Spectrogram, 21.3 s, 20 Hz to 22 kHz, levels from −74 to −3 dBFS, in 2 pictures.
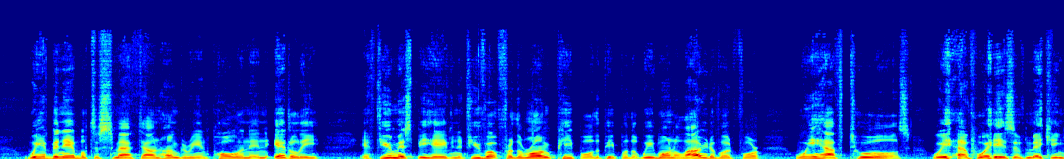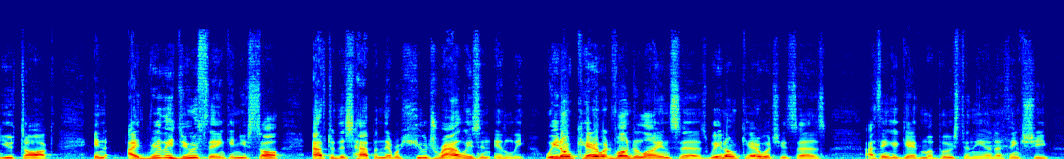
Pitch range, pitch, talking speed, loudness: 130-175 Hz, 145 Hz, 245 wpm, -17 LUFS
